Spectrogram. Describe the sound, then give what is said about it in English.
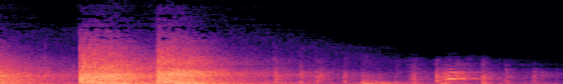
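A gun is thrown out and lands on the ground with two heavy, loud thuds in quick succession, followed by fainter knocks and scuffing. “throw your gun out ahead of you.”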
